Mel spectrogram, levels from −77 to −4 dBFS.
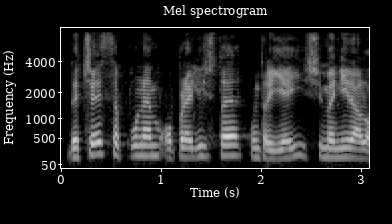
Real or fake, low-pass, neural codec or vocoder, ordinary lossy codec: fake; 7.2 kHz; codec, 16 kHz, 8 kbps, FunCodec, trained on LibriTTS, 25 frames a second; none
